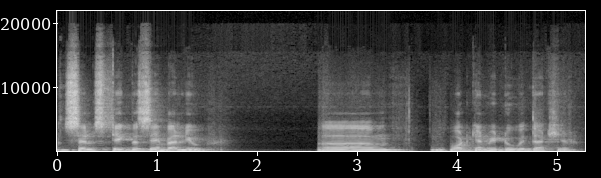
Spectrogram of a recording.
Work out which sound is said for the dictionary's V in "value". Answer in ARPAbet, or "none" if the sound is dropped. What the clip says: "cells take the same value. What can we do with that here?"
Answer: V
